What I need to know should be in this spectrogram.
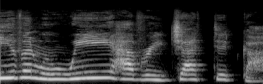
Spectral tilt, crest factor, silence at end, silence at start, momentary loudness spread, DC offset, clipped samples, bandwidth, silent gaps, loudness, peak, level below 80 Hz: -3.5 dB/octave; 12 dB; 0 s; 0 s; 11 LU; under 0.1%; under 0.1%; 13.5 kHz; none; -18 LUFS; -6 dBFS; -76 dBFS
